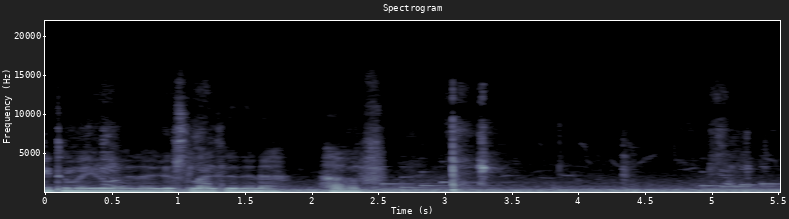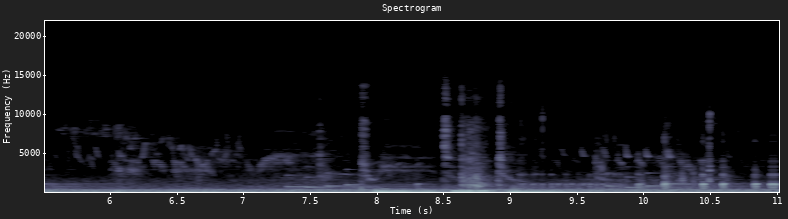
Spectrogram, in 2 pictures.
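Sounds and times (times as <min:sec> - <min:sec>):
soft instrumental music: 0:02.4 - 0:11.0.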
